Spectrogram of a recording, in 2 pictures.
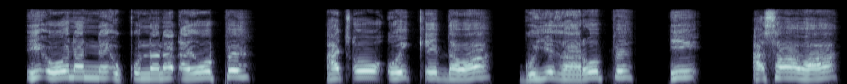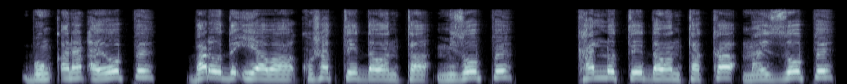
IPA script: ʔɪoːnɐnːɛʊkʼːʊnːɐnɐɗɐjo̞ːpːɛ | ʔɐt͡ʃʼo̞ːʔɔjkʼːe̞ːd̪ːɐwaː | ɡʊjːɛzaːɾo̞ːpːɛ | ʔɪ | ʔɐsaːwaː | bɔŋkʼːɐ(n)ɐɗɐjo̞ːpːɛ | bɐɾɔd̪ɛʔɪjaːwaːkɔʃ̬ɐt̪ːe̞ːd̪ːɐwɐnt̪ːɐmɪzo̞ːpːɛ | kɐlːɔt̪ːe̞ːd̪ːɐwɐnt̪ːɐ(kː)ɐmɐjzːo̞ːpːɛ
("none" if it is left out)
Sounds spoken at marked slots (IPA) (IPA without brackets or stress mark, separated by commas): n, kː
